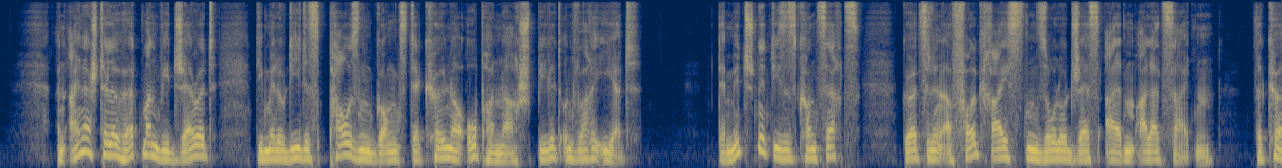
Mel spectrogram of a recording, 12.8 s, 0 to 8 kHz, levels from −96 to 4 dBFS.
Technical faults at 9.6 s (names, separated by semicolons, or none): aliasing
